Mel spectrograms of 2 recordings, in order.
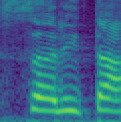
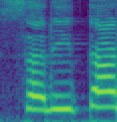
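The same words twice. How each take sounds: First: The second-syllable vowel is short. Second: The second-syllable vowel is long. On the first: The speaker calls it right. "री छोटी" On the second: The speaker calls it wrong. "यहाँ पर सरिता नहीं है"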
